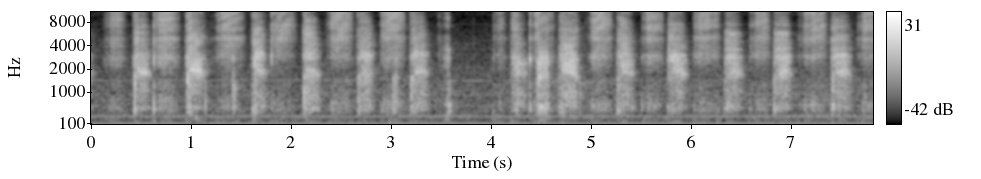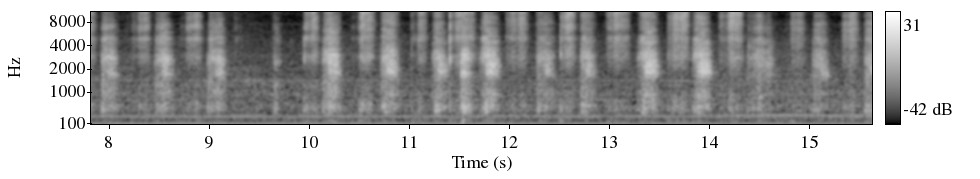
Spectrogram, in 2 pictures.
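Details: Suspected reverse sneezing in a dog: rapid runs of harsh snorting inhalations.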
